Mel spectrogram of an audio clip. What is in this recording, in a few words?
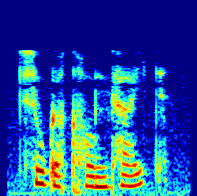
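"zuckerkrankheit", Alsatian, Bas Rhin, diabète; medecine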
